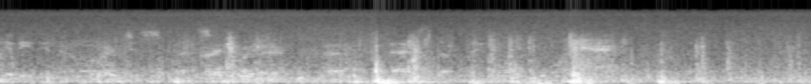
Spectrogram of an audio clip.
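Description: Bodies scuffle and thump in a struggle, heard through an old, hissy film soundtrack.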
